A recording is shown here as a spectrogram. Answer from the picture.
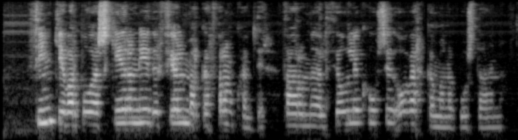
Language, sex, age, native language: Icelandic, female, 40-49, Icelandic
